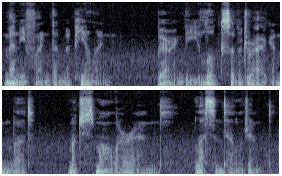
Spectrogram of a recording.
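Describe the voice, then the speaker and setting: Very deep, gravelly, formal man acting as artificer. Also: lively intonation, bright, forceful tone, a little hiss or hum, heavily acted. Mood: scholarly, curious. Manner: formal, precise, measured, scholarly diction. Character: grumpy male artificer, learned, formal, reserved steampunk inventor. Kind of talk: scripted audio roleplay, one-sided dialogue.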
